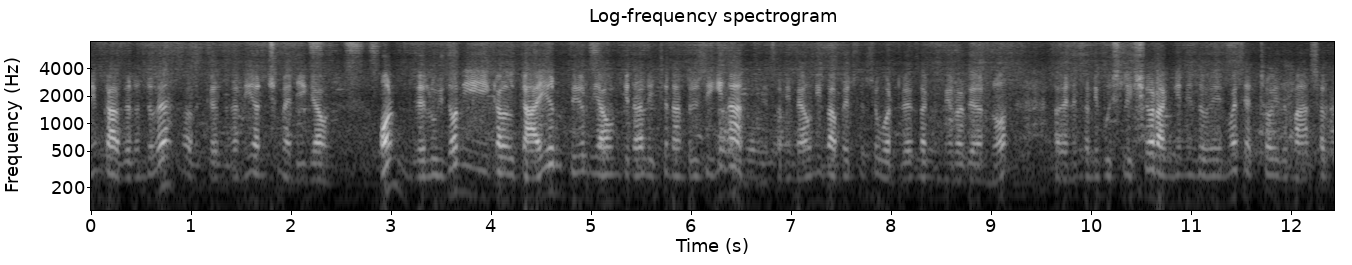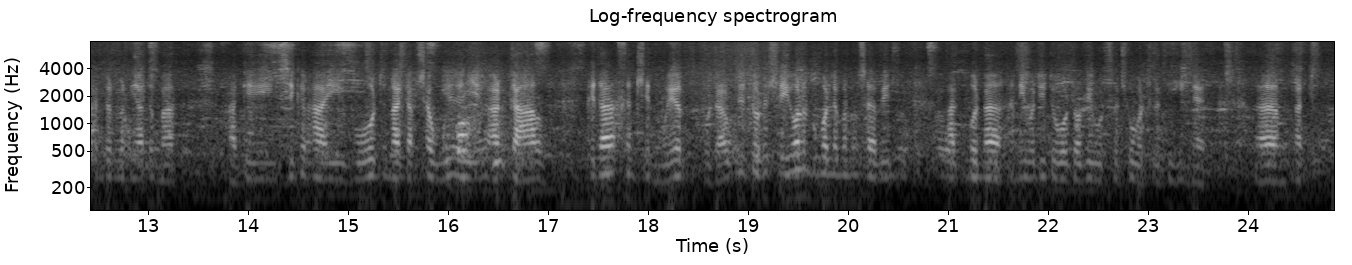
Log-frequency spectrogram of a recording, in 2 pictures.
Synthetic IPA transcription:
nɪmɡavɛɾəndəvɛɔrɡ̥əðəniəntʰəmɛdɪɡjawnhɔnðɛlˠʊɨðɔniɡalˠɡajrbɪrjawnɡədalˠetʰənandrɪwsihiːnanɛnθɔnimɛwnivabɛtənɬɛwədrɛðaɡʰəmeɾɔðɛənɔ | avɛnɛnθɔnibʊjslˠejʃjɔɾaŋɛniðəvɪnwɛθɛtʰɔɨðəmaːsarpʰɛdɛrvənjadəma | akisɪkʰərhajvoːdnajdarɬəwjɛiarɡaːlˠ | ɡ̥ədaχənɬɪnwɪrb̥odaɾwɛdidoːdəɬejɔlˠənɡʊbɔnɛmanuːnsɛvɪɬ | ak̚ʰb̥ʊnahəniwɛdidoːdɔðiʊrθənɬəwədrɛðihiːnɛdəːma

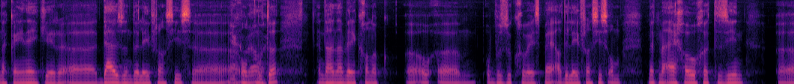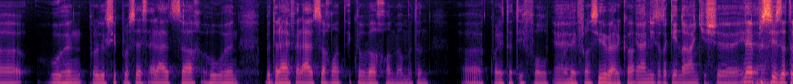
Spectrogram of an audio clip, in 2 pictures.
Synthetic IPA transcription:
ndɑnkɑnjəɪnenkɪːrədœɥzəndəlefərɑnsis | ɔnmutə | ɛndaːɹnaːbɛnɪkχoːnok | ɔp̚bəzukχəʋejst̚bɛjʔɑ̰lˠdilejfərɑnsisɔmːɛtmɛnʔɛjχəowχətəzin | ə | ɦuɦɵnprodɵksiprosɛsɛ̰ɾœɥtsɑχɦuɦɵnbədrɛjfɛ̰ɾʔœɥtsɑχʋɑntɪkʋɪlˠʋɛlˠχəʋownʋɛlˠnmɛtən | əkʋalitatifɔlˠlefəɾɑnsiːɹʋɛrkəanitdɔtəkɪndəɦɑntjəsneprəsisdɑtə

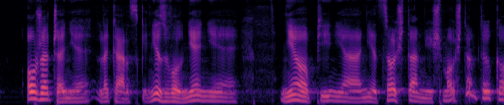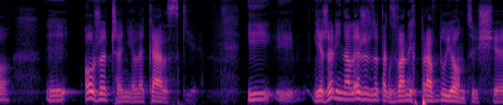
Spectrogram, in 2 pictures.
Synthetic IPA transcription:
ɔʐɛt͡ʂɛɲɛlɛka̰ɾskʲɛɲɛzvɔlɲeɲɛ | ɲɛɔpʲiɲjaɲɛt̪sɔɕt̪amɲɛɕmɔɕt̪amt̪ɘlkɔ | ɔʐɛt͡ʂɛɲɛlɛkaɾskʲɛ | i | jɛʐɛlʲinalɛʐɘd̪ɔt̪aɡzvanɘxpɾavd̪ujɔnt̪sɘxɕɛ

